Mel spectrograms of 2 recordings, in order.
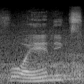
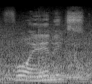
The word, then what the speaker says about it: Phoenix: da Fenix Race League mas se escreve PH oe né foenix vamos dizer no português foenix Racing League né isto é com né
